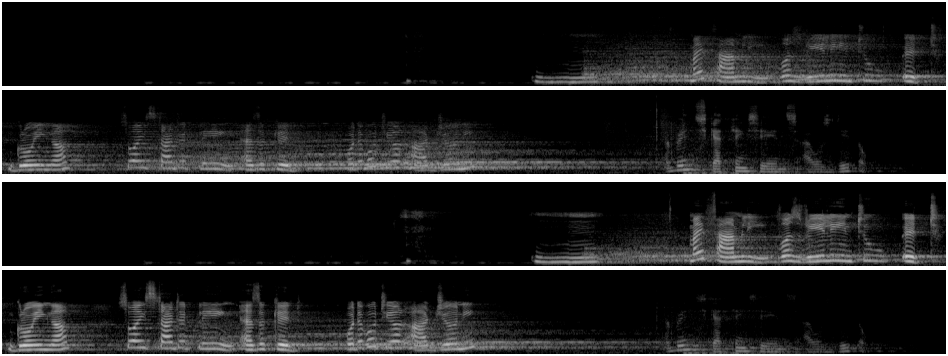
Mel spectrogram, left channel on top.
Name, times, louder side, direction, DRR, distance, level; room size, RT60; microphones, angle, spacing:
voice 1, 5.3-6.0 6.9-10.2 10.6-12.5 12.9-14.2, right 4 dB, 85° right, 15 dB, 0.6 m, -28 dB
sound 1, 5.8-17.4, left 2 dB, 90° left, 1.3 m, -39 dB
voice 2, 16.0-18.1, left 3 dB, 65° left, 14 dB, 0.7 m, -43 dB
22.0 x 15.5 x 8.3 m, 2.4 s
head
